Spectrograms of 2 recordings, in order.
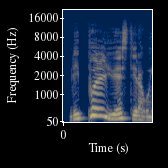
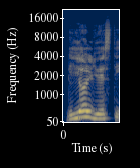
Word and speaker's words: RLUSD: 자, 그리고 형님들, 이 RLUSD 이거 뭐라 읽어야 된다 했습니까? 리플 USD라고 읽는 겁니다. 그죠? 리얼 USD 이거 아닙니다.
